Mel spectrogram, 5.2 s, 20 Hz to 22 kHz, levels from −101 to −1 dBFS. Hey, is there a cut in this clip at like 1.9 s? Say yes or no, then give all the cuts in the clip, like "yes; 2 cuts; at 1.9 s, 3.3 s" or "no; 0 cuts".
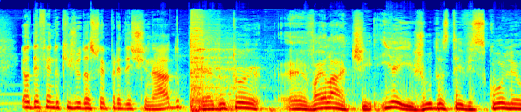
yes; 1 cut; at 1.9 s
